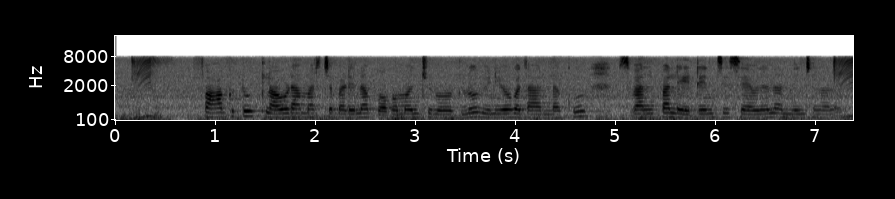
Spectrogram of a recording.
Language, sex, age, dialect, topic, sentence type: Telugu, female, 18-24, Central/Coastal, agriculture, statement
